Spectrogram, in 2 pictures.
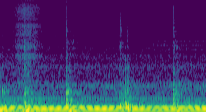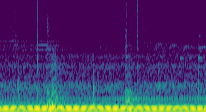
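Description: Footsteps thud slowly down wooden stairs.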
